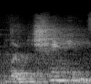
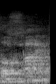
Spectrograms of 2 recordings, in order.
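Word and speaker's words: לחיים: And then somebody looked at me, Corey, and said the word's pronounced L'chaim. And I said, something caught in your throat. And they said, no, that's how you pronounce the word, L'chaim, to life.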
